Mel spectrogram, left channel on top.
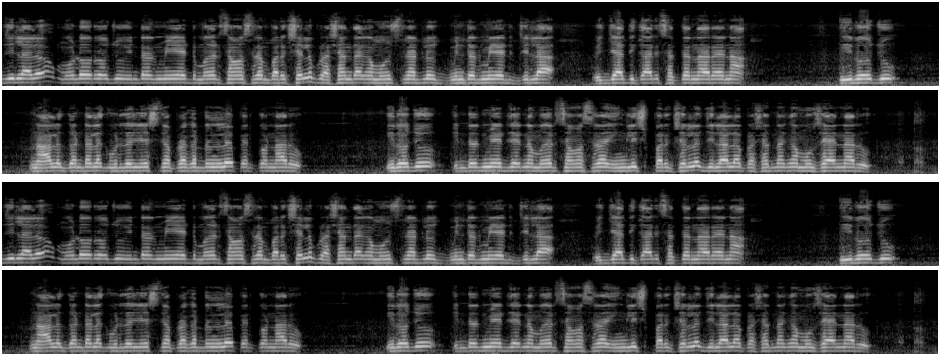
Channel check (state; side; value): quieter; right; 3.5 dB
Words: జిల్లాలో మూడో రోజు ఇంటర్మీడియట్ మొదటి సంవత్సరం పరీక్షలు ప్రశాంతంగా ముగిసినట్లు ఇంటర్మీడియట్ జిల్లా విద్యాధికారి సత్యనారాయణ ఈరోజు 4 గంటలకు విడుదల చేసిన ప్రకటనలో పేర్కొన్నారు. ఈరోజు ఇంటర్మీడియట్ జరిగిన మొదటి సంవత్సర ఇంగ్లీష్ పరీక్షల్లో జిల్లాలో ప్రశాంతంగా ముగిశాయన్నారు.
